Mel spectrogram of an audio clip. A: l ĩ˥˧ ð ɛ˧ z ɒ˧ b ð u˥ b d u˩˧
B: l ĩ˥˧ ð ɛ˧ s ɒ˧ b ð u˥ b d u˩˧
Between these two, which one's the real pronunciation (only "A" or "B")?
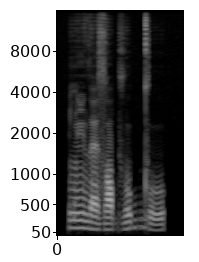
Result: A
